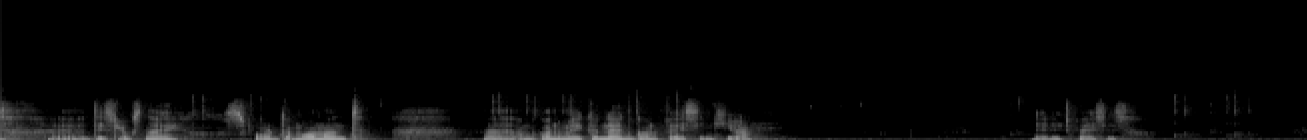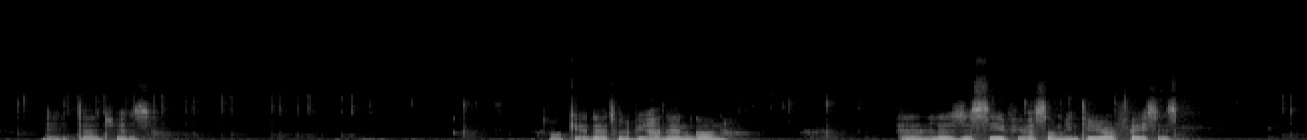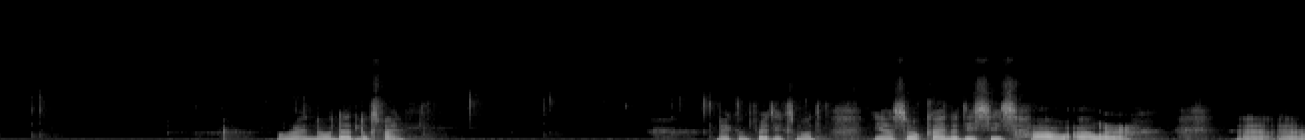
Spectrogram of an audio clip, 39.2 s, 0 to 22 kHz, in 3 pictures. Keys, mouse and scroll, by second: 0.0 shift+g, 8.7 x, 11.9-15.7 drag, 12.7 shift+x, 17.3 shift+f, 17.6 a, 21.1 shift+z, 23.1 ctrl+Tab, 26.9 right click, 27.1 z, 27.7 z, 29.6 z, 30.4 KP_1, 31.1 ctrl+Tab, 32.5 ctrl+Tab, 33.1 z, 33.9 a, 34.5 Tab, 35.3 z.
